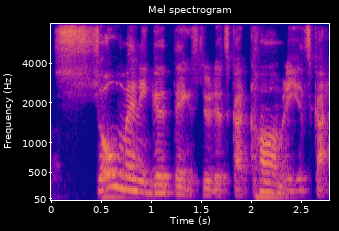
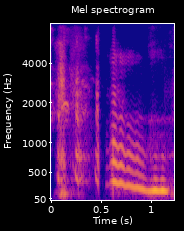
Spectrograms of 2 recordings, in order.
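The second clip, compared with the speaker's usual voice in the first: high, goofy put-on voice; high silly voice. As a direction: talk it in a high cartoon voice.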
